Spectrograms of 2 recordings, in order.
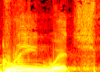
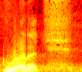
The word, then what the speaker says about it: Greenwich: It looks like Greenwich, but it's pronounced Greenwich, I assure you, just outside London.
